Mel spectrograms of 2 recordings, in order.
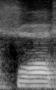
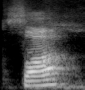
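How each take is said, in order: First: The syllable is said with rounded lips. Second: The syllable is said without lip rounding. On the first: The speaker calls it wrong. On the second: The speaker calls it right.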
